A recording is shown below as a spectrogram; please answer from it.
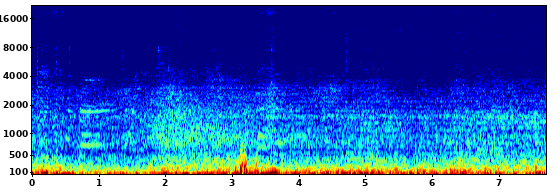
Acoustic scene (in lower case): car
